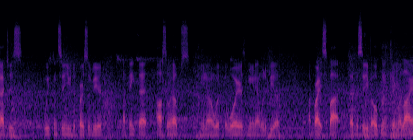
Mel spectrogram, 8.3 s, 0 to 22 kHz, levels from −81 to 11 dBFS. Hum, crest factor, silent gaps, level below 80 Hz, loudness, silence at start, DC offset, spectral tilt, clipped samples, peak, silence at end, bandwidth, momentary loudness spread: none; 20 dB; none; -64 dBFS; -39 LUFS; 0 s; under 0.1%; -5 dB/octave; under 0.1%; -18 dBFS; 0 s; 16 kHz; 10 LU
